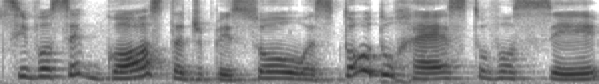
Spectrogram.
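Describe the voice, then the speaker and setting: With lively intonation and a fairly high pitch, a woman speaks in a northeastern Brazilian accent against noticeable background noise. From Bahia, Salvador, northeastern Brazil. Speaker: beauty entrepreneur, former university lecturer. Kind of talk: podcast interview.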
